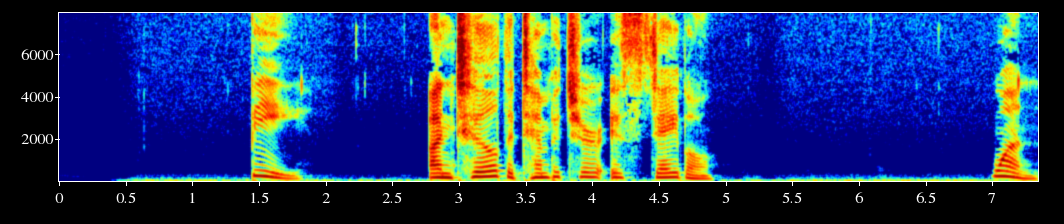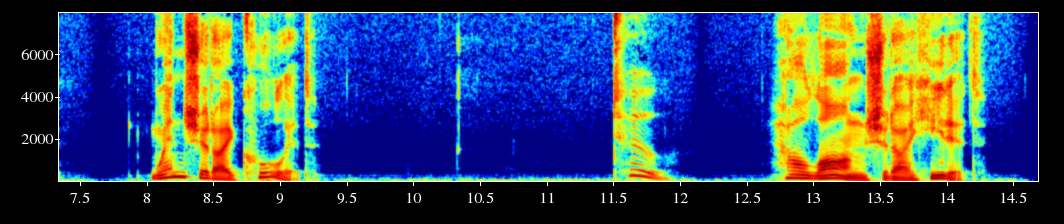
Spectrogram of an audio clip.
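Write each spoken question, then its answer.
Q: Until the temperature is stable.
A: 2: How long should I heat it?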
